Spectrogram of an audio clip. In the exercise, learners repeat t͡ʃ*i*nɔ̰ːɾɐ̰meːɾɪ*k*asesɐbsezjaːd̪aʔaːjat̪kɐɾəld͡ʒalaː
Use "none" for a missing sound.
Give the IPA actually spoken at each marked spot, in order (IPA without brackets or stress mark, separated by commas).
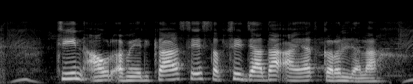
iː, k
